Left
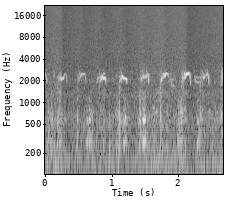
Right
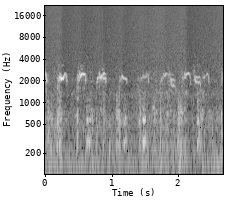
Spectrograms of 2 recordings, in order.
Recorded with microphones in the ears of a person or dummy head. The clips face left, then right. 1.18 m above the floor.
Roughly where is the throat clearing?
No throat clearing in this recording.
